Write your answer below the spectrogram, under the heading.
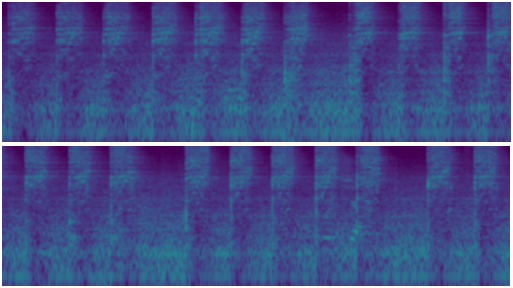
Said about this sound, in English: He then moves to sharpen his knife for slicing the vegetables.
